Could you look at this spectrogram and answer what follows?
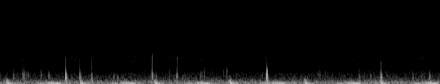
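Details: Normal heart sounds recorded by stethoscope at the apex during exhaled (stomach vacuum) and inhaled breath-holds: dull, fairly regular beats at about 80 per minute over a steady low hum; occasional stethoscope noise and stomach growls.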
